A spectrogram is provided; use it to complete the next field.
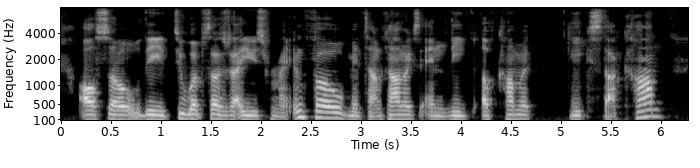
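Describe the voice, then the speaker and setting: A man's normal speaking voice, medium in pitch with ordinary pitch variation, moves at a moderate pace in a dry, close sound with no echo. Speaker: comics podcast host. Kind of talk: solo podcast monologue.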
